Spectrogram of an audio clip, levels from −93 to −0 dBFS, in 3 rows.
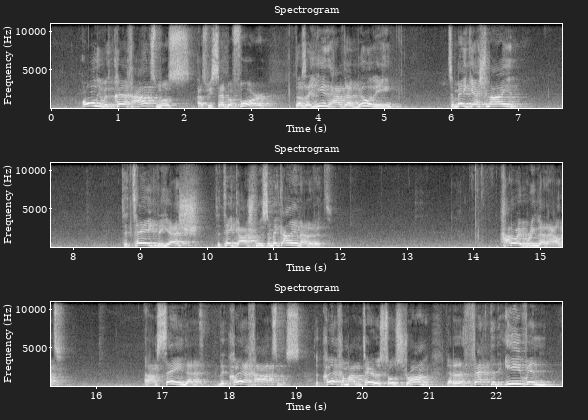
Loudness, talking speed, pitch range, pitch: -11 LUFS, 140 wpm, 220-285 Hz, 245 Hz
